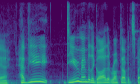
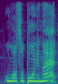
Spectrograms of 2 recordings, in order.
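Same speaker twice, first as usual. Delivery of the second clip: much higher, louder dopey questioner voice; mock clueless stranger; 14 semitones higher, 5 dB louder than usual. Mocking a stranger who doubts wingsuiting in a high, dopey voice. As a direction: play a baffled know-nothing.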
